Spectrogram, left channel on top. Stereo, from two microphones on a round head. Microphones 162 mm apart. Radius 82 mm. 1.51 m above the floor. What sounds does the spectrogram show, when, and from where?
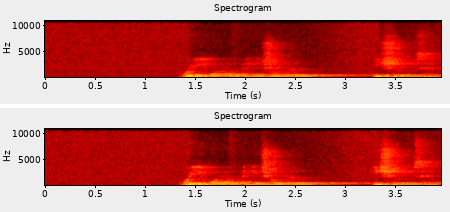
1.4 s a man speaking: 65° right (ahead or behind), 9 m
